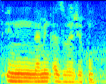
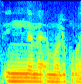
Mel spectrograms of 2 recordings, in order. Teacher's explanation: حرف الغنه المشدد، سواء كان كلمه ان من ازواجكم الغنه هنا مقدار حركتين طبعا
